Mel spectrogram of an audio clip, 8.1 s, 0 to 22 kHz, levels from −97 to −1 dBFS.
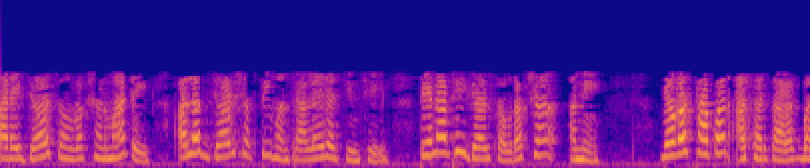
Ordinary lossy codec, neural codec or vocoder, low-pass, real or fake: MP3, 16 kbps; none; 3.6 kHz; real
